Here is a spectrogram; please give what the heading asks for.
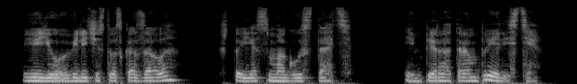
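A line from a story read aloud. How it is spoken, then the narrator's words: Grumbling. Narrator (Russian): пробурчал Захариус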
